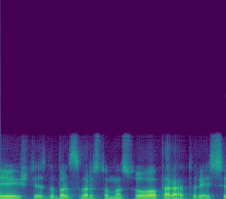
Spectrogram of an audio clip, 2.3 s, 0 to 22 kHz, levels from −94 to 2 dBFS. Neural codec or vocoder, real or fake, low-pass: codec, 16 kHz, 0.7 kbps, FocalCodec; fake; 7.2 kHz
